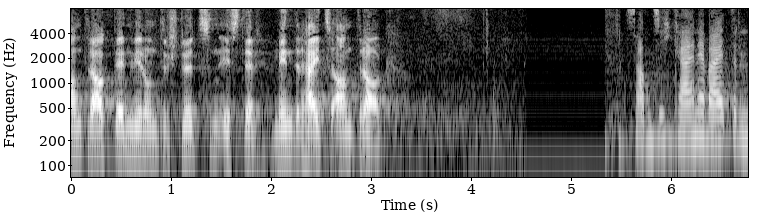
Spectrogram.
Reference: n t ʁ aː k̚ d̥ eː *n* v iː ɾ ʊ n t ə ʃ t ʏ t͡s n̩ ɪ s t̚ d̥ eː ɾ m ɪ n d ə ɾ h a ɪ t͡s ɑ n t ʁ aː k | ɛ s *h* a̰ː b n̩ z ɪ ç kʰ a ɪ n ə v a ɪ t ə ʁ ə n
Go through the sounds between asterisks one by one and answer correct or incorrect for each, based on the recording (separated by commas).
correct, correct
